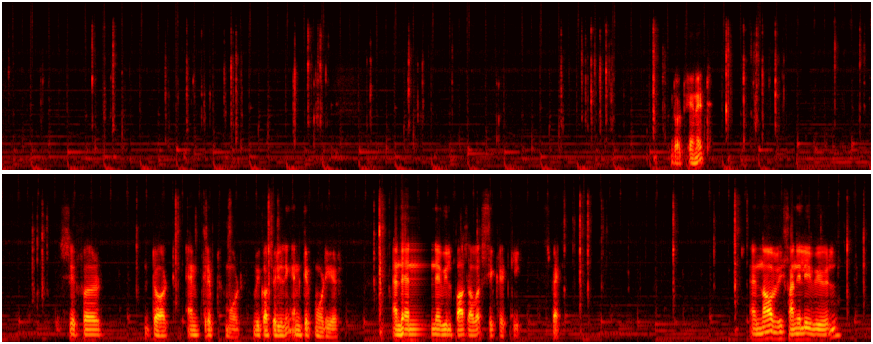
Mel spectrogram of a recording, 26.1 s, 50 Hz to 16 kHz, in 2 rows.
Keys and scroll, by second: 3.1 Delete, 9.6 Return, 16.9 Return, 21.3 Return.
